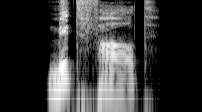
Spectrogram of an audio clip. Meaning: second-person plural dependent present of mitfahren
- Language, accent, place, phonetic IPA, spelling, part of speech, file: German, Germany, Berlin, [ˈmɪtˌfaːɐ̯t], mitfahrt, verb, De-mitfahrt.ogg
